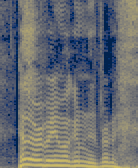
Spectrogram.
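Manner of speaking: mock rapid-fire delivery, rattled off quickly. Co-host imitates how the podcast host rushes the opening, imitating a rapid-fire podcast intro. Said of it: "you got the the pacing down".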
